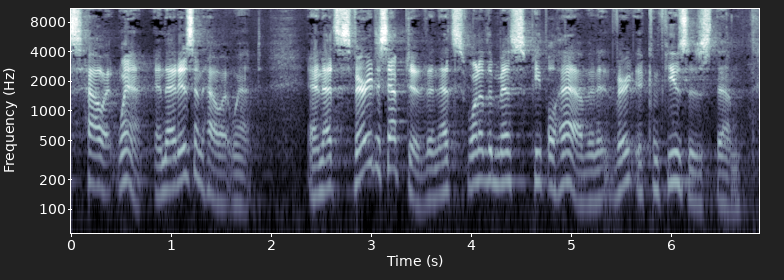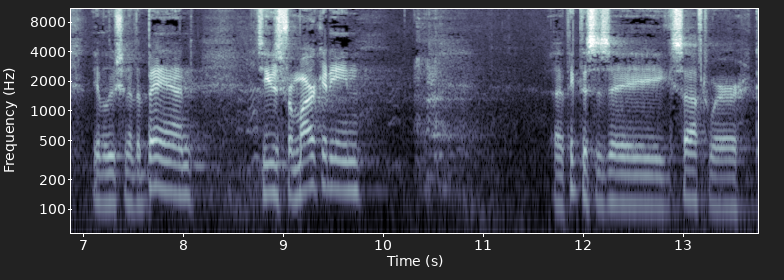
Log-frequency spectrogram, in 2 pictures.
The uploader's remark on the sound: Talk presented by the Division of Biological Sciences and the Helen Edison Lecture Series at the University of California, San Diego.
